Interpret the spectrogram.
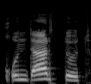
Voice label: "qiuntarttut", Archi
